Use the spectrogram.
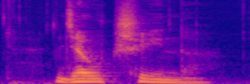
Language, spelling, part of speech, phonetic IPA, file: Belarusian, дзяўчына, noun, [d͡zʲau̯ˈt͡ʂɨna], Be-дзяўчына.ogg
- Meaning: 1. girl, maiden, young unmarried woman (an adult female human) 2. girlfriend (a female partner in an unmarried romantic relationship)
